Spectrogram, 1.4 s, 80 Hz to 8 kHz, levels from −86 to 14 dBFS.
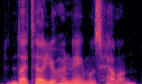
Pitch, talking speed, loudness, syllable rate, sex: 105 Hz, 340 wpm, -18 LUFS, 7.1 syllables/s, male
